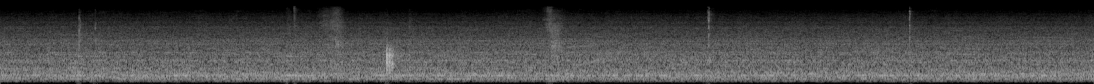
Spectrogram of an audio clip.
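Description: Steady background hum with a few faint, short clicks spread through it; the sharpest comes about four seconds in. The clicks fit a screwdriver turning the governor spring adjusting nut of a Bosch P injection pump notch by notch.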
